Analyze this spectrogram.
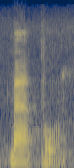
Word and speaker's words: bapo: The scissors we use in cutting cloths or whatever is pronounced bapo. Then the next word that has the same spelling but with different stress mark on the vowels is bapo, narrow. This road is narrow. This road is bapo miatilimi and bapo me.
